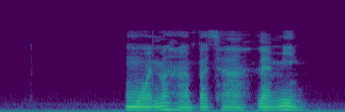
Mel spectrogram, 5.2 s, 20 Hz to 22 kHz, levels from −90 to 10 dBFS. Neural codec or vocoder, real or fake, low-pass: codec, 16 kHz, 16 kbps, FreqCodec, smaller model; fake; 7.2 kHz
